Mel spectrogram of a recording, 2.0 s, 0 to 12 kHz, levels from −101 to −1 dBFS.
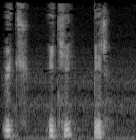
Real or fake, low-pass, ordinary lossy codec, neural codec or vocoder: real; 10.8 kHz; AAC, 32 kbps; none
